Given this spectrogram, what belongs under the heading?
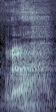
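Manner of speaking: strained grunt tightening bolt; effortful grunt. Real, not acted. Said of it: "Sorry for the grunting there".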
